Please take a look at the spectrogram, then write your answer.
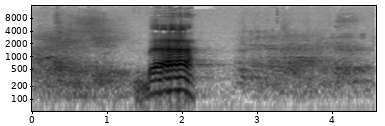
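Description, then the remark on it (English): A person lets out a single loud, wavering bleat in imitation of a sheep, lasting under a second, surrounded by a low murmur of background voices. “You got a promising future as a sheep.”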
